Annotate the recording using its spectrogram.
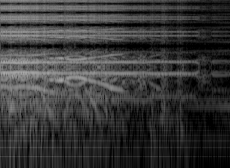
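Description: Several effect-processed cartoon voices overlapping like an echoing crowd, under a couple of steady held tones, fading away toward the end.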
